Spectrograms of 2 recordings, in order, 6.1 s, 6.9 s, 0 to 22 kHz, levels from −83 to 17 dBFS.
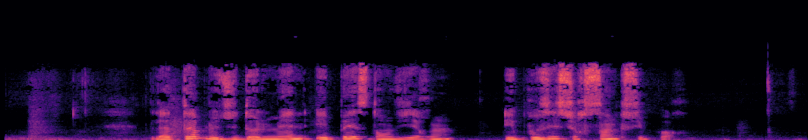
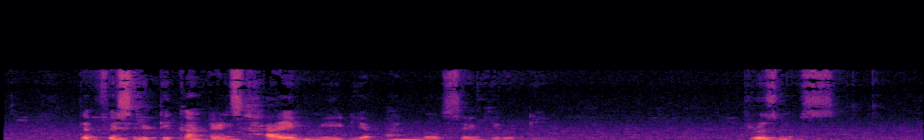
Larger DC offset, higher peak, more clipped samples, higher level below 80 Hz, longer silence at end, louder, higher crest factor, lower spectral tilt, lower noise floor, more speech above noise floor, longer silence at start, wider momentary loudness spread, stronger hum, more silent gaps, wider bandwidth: neither; about the same, -2 dBFS vs 0 dBFS; neither; about the same, -52 dBFS vs -56 dBFS; first, 1 s vs 0.7 s; first, -16 LUFS vs -22 LUFS; second, 16 dB vs 22 dB; about the same, -4.5 dB/octave vs -5.5 dB/octave; first, -52 dBFS vs -48 dBFS; first, 36 dB vs 26 dB; second, 0.2 s vs 0.6 s; second, 9 LU vs 16 LU; neither; neither; about the same, 12.5 kHz vs 11.5 kHz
